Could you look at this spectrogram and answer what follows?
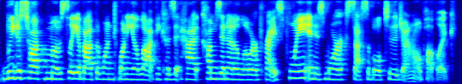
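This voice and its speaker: A woman's voice: mid-range voice, fairly bright tone. A woman company representative answering product questions informally, a little hesitant and correcting herself as she goes.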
